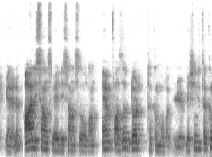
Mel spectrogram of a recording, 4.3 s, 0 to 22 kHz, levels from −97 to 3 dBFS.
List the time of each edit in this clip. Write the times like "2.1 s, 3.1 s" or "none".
1.0 s, 2.0 s

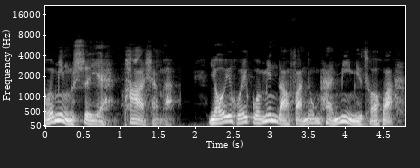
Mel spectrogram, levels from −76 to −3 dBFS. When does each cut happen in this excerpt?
1.8 s

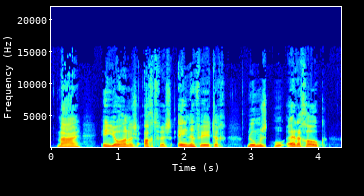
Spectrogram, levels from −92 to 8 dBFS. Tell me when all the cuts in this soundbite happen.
3.2 s

